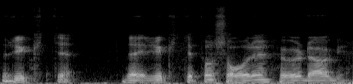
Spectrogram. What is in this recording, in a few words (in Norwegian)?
rykte, Numedalsmål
